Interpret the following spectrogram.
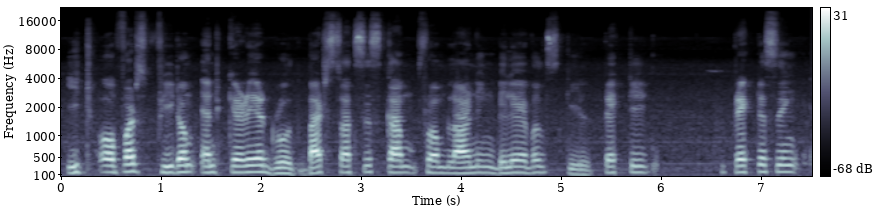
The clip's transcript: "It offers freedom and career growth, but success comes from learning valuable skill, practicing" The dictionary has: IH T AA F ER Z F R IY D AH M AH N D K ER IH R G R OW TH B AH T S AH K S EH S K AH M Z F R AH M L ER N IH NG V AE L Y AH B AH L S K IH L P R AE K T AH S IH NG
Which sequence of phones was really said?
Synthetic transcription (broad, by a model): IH T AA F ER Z F R IY D AH M AH N D K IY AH R G R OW T B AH T S AH K S EH S K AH M F R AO M L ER N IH NG B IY L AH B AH L S K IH L P R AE K T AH S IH NG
